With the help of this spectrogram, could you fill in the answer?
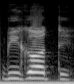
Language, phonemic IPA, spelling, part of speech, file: Galician, /bi.ˈɣɔ.tɪ/, bigote, noun, Gl-bigote.ogg
- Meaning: 1. moustache, mustache; moustaches, mustaches 2. whisker, whiskers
